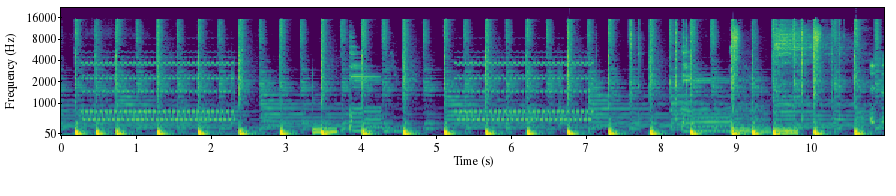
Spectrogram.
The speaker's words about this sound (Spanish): No es que no suene el teléfono, es que es del disco.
